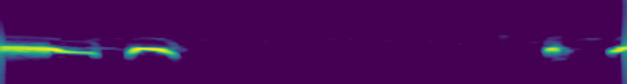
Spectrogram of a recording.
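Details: Spotted dove calling in thúc gù style as a decoy to excite other doves: a long tremulous falling coo and a rounded coo, a pause, then a clipped note and another arched coo.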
